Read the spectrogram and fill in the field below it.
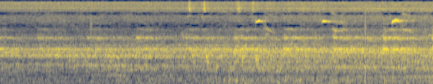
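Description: A train approaches in the distance with a low rumble that slowly grows louder.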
